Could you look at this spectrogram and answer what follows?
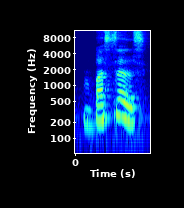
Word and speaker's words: bustles: When he bustles, T silent है यहाँ पे, when he bustles towards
